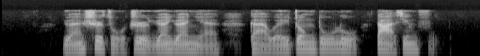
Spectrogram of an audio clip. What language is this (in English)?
Chinese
